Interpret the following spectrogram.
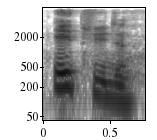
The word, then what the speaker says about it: étude: On pense à mettre l'accent sur le E au début du mot pour avoir le son E.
